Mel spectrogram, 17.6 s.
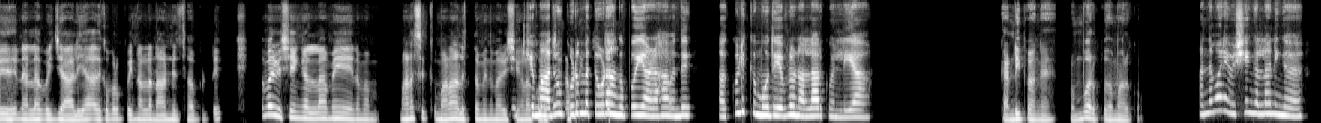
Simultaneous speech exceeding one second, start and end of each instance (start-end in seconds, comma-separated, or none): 6.8-9.0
